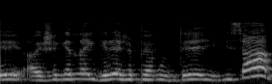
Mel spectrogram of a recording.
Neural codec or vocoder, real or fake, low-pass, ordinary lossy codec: codec, 16 kHz, 4 kbps, FreqCodec, larger model; fake; 7.2 kHz; none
